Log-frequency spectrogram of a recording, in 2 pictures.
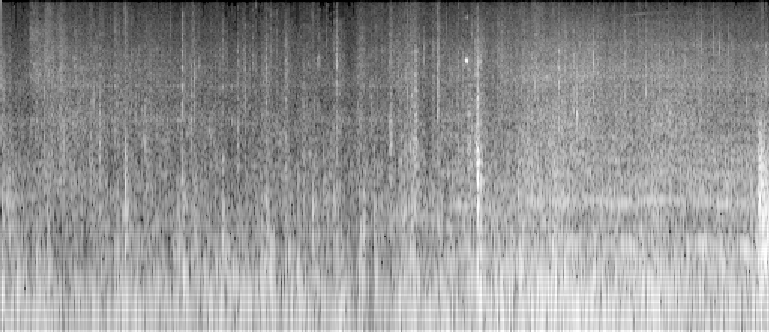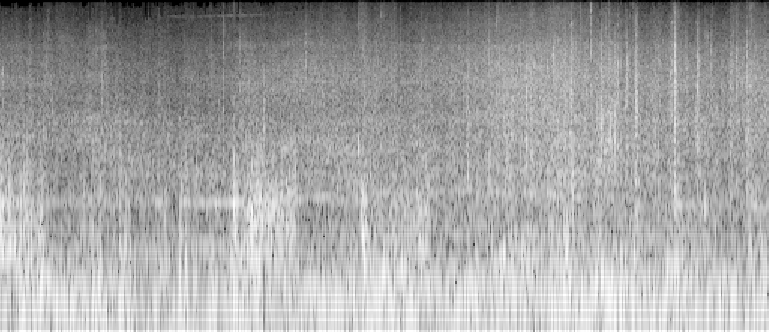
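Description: Toyota Hilux pickup driving over rough desert ground, heard from the open bed: a low rumble with wind buffeting the microphone and scattered knocks and rattles from bumps. About a third of the way in an engine hum comes in and the whole grows louder.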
